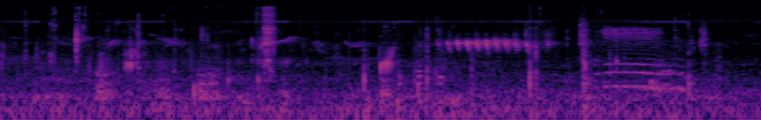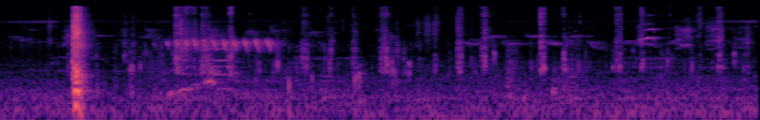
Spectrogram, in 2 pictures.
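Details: Goat on a village goat farm gives one wavering, harmonic bleat midway, framed by scattered clicks, knocks and two brief buzzy, high-pitched bursts.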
